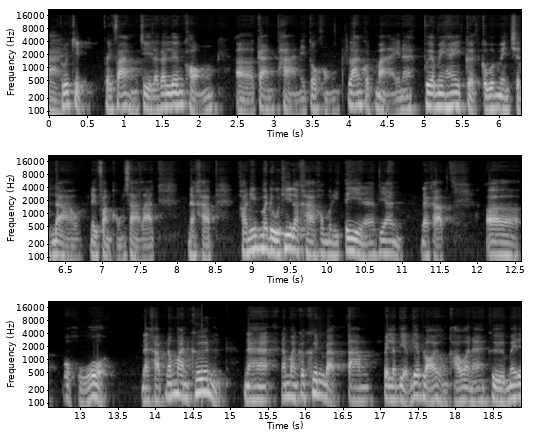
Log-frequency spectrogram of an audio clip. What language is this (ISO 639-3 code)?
tha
